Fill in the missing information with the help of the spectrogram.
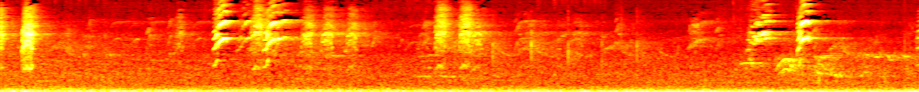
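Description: Lorikeets give shrill, harsh screeches in short bursts every second or two, some overlapping, over a steady low rumble of background noise.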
